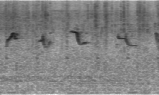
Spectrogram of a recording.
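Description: A bird calling in a run of short, high chirps, repeated about twice a second.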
